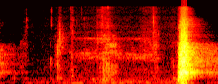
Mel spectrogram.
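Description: A dog barking: a single loud, sharp bark near the end, after a mostly quiet stretch.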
